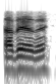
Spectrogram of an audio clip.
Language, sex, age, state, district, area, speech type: Malayalam, male, 45-60, Kerala, Alappuzha, rural, conversation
